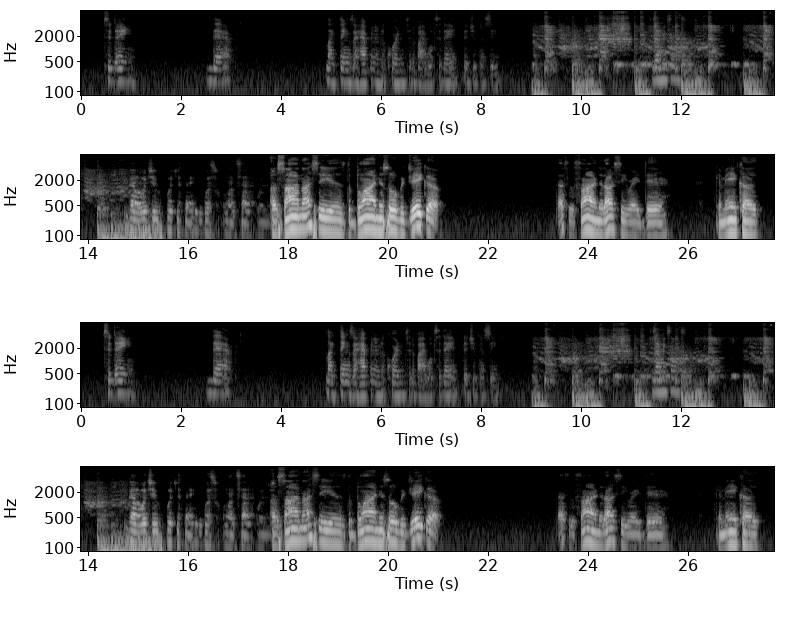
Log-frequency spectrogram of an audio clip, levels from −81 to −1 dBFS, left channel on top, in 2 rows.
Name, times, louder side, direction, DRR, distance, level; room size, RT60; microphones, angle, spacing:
voice 1, 0.5-1.0 2.5-3.0 4.9-8.3 11.4-12.0 16.0-16.2, right 2 dB, 80° right, 0.9 m, -45 dB
sound 1, 9.0-15.5, equal, 20° left, 0.7 m, -37 dB
voice 2, 14.7-15.7 15.9-17.5, right 2 dB, 30° right, 0.5 m, -38 dB
voice 3, 17.6-21.0 23.4-25.6 26.6-27.4, left 6 dB, 75° left, 0.3 m, -26 dB
2.7 x 2.3 x 2.4 m
head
